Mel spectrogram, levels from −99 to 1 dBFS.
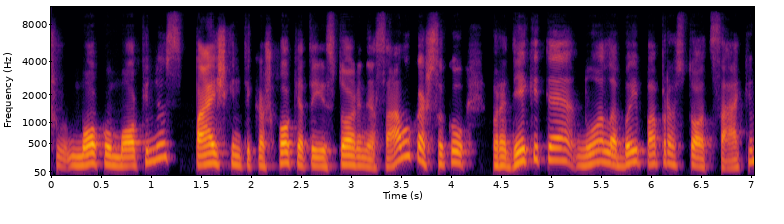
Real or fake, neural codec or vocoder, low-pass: fake; autoencoder, 48 kHz, 128 numbers a frame, DAC-VAE, trained on Japanese speech; 9.9 kHz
